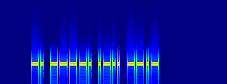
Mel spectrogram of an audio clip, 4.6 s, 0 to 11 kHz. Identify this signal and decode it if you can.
Morse code, heard as a keyed tone, about 25 wpm, 700 Hz. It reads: N9LQ
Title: Easy Call Signs - 25wpm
